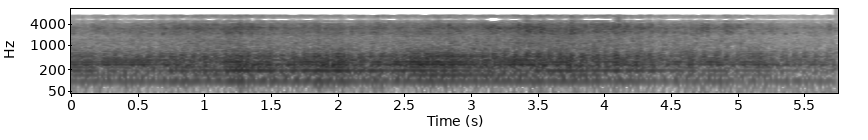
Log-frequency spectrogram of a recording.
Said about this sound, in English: Meanwhile, far to the south of Bhutan's camp, an airplane carrying Captain Carstairs and Lieutenant Rogers of the Royal Air Force approaches Dumba Pass.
